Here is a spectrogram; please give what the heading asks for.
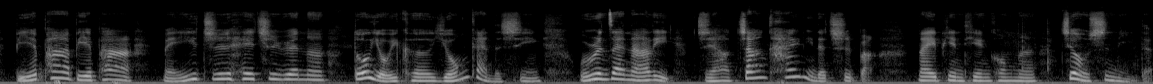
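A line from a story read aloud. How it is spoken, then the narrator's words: Gentle mother's voice. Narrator (Chinese): 黑翅鸢妈妈也温柔的说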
